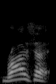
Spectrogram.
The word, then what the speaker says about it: Raja: well obviously congratulations um Raja am I pronouncing your name right with the soft J' like to get it right I'm assuming it's Raja all right great we are right Okay.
